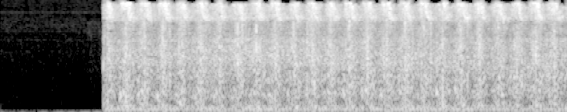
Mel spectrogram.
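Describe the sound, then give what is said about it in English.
After a brief silence, a helicopter's rotor blades start thumping loudly in a rapid, steady beat over a constant engine drone, with no one talking. The helicopter is airlifting emergency workers and relief supplies to flood-cut towns and villages in Guatemala. “Helicopters are airlifting emergency workers as well as relief supplies to towns and villages cut off by the floodwaters that were triggered by the powerful tropical storm that has pounded Central America.”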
